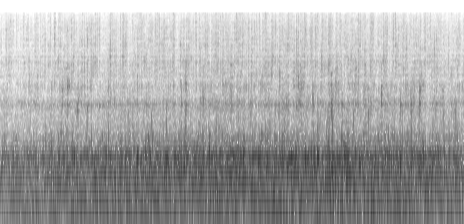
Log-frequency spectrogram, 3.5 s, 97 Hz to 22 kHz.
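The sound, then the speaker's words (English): About 4 cups of water pour steadily into a cooking pot of browned beef for soup, a continuous splashing and gurgling that stays even in loudness for a few seconds with no voices. “Once the beef is browned, you're going to pour about, I'd say, 4 cups or so of water into the pot and bring that to a boil.”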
